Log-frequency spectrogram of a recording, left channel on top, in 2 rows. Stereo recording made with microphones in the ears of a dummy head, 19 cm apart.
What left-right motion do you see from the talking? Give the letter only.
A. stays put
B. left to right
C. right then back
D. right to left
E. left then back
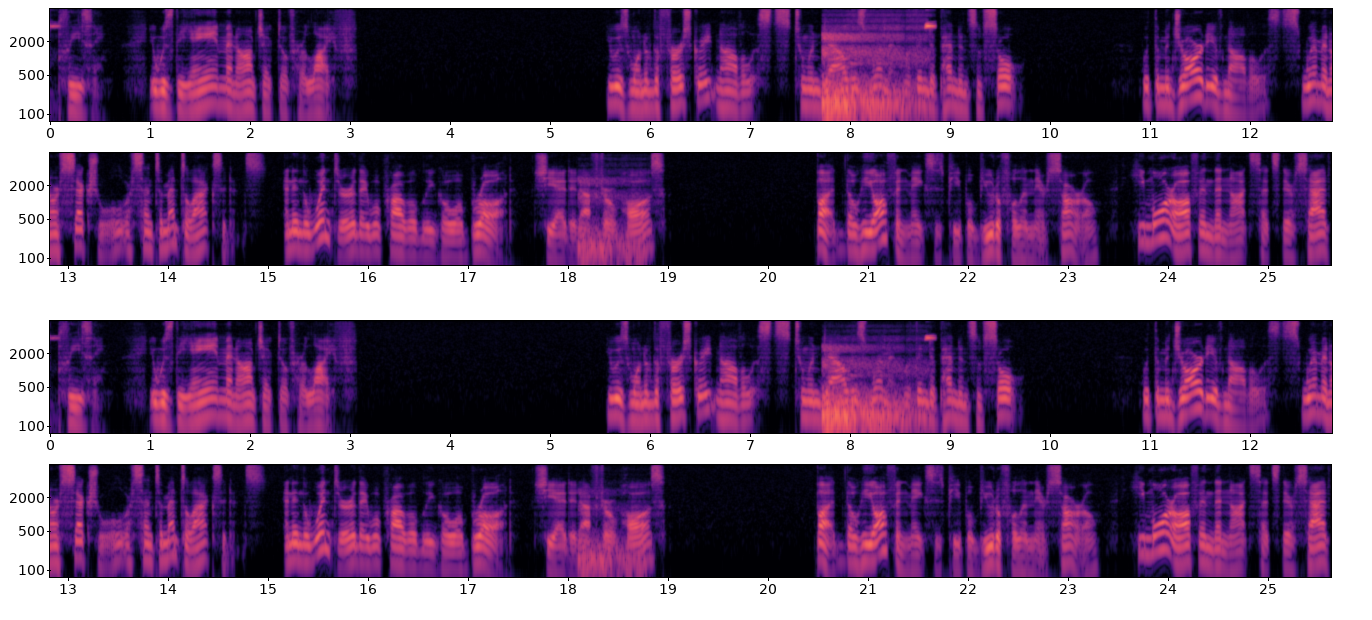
A.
